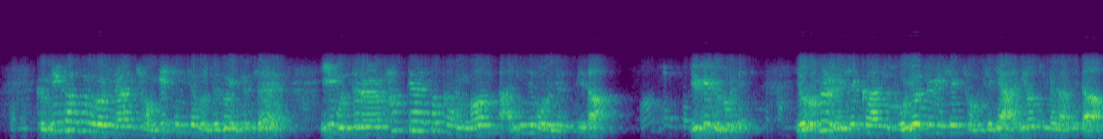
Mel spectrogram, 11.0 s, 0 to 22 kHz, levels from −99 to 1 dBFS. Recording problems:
off-mic speech; far
room echo; slight; dies away in 0.4 s
phone-call audio
voice in the background; faint; throughout; 20 dB below the speech

